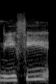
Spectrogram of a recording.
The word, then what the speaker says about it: NEFE: the national endowment for financial education it is pronounced nifi in acronym form which is surprising to a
